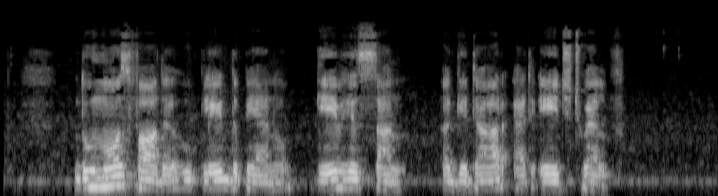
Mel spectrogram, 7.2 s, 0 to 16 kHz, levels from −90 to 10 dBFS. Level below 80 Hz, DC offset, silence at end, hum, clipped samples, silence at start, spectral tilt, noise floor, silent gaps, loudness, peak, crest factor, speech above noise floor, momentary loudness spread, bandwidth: -56 dBFS; under 0.1%; 1.1 s; none; under 0.1%; 0.75 s; -5 dB/octave; -57 dBFS; none; -18 LUFS; -2 dBFS; 18 dB; 40 dB; 13 LU; 10 kHz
